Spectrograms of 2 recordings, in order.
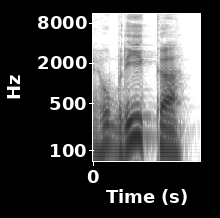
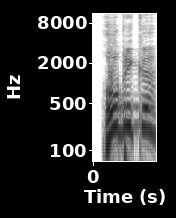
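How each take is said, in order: First: "rubrica" slowly, stretched on BRI; "rubrica" falling, stressed on the middle syllable; correct middle-syllable stress. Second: "Rúbrica" high and loud on RÚ; "Rúbrica" as RÚ-bri-ca; wrong first-syllable stress. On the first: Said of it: "Ela é uma paroxítona". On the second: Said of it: "É rubrica". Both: Shown as a demonstration.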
